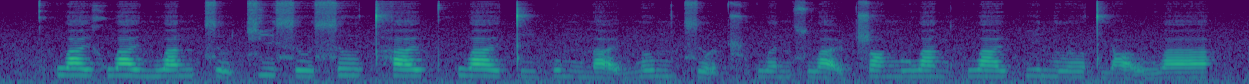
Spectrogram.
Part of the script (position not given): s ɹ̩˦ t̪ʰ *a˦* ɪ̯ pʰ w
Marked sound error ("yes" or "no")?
no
